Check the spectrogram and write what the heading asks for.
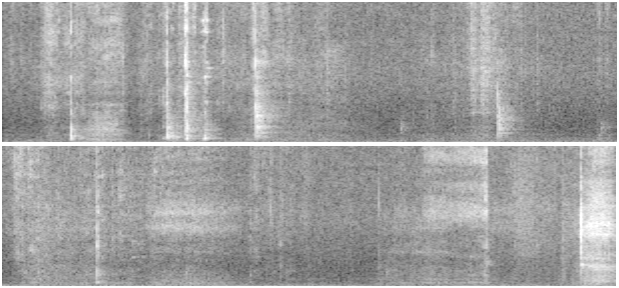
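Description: Pencil drawing lines on a wooden block: several short, faint scratching strokes in the first three seconds, then two or three more spaced out.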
